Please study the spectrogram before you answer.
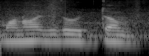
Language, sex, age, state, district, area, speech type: Assamese, male, 18-30, Assam, Lakhimpur, urban, spontaneous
